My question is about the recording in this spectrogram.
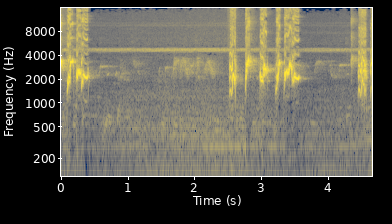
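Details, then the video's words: Red-whiskered bulbul singing in the morning, a training lure: clipped phrases of chirpy, warbling whistles at the start, middle and end. A long phrase of about five notes sits in the middle, and a steady high hum runs underneath. "Luyện chào mào hót sáng - QUÁ HAY KÍCH CHÉ"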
